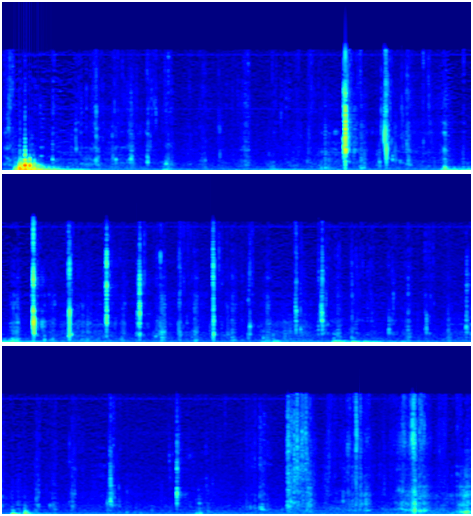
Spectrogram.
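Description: A man chewing and biting crunchy fried chicken close to the microphone: scattered small crunches and mouth clicks, with a loud short thump right at the start and a few softer low thumps later.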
